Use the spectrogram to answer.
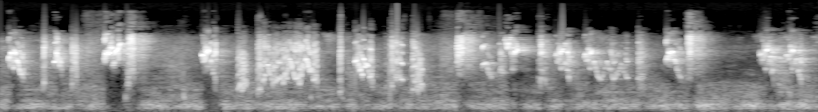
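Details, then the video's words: Budgerigar chattering steadily, a busy stream of short scratchy chirps, squawks and warbled notes with brief pauses, over a faint low hum. "SUARA BURUNG PARKIT"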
